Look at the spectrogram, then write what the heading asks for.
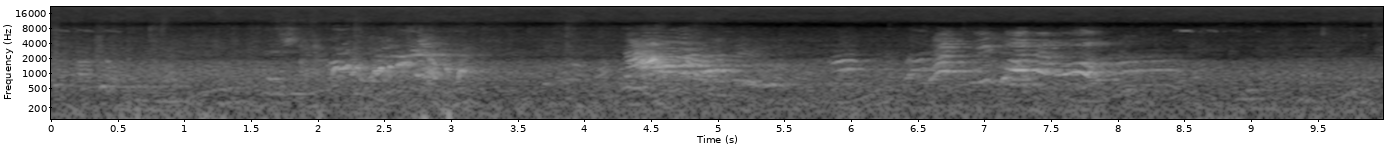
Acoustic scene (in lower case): residential area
